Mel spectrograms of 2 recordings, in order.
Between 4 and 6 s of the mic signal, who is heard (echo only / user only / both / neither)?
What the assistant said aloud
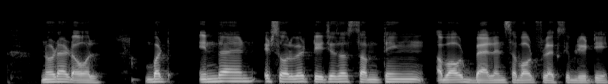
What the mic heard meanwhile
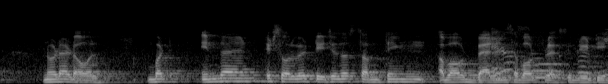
both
